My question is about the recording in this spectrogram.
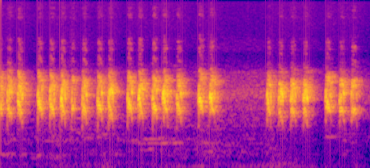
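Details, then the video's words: Rapid-fire 'tembakan' of a yellow-vented bulbul, ngebren style: strings of loud, chattering pulses, a half-second break, then more quick bursts. "HOROR.!!!! Tembakan SUPER, Trucuk ngebren (gacor)"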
